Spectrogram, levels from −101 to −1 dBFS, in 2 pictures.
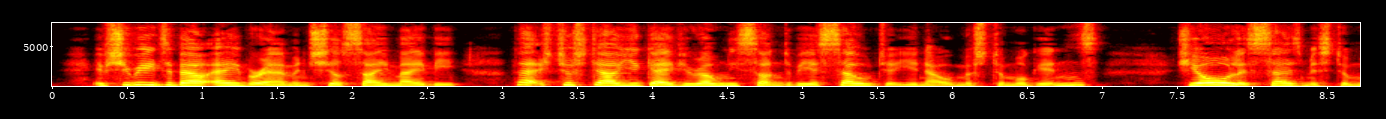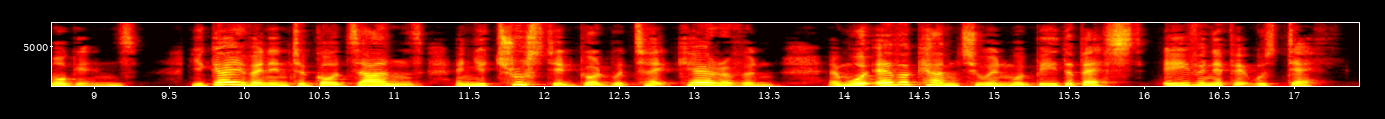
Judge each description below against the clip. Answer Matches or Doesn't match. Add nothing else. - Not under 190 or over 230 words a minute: Matches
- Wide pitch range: Matches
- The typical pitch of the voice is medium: Doesn't match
